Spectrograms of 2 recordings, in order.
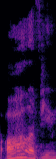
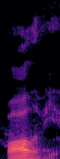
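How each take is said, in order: First: Said in the usual way. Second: Whisper. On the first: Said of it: "I want them to hear you". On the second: Real, not acted. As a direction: whisper it to the crowd. Urging audience.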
